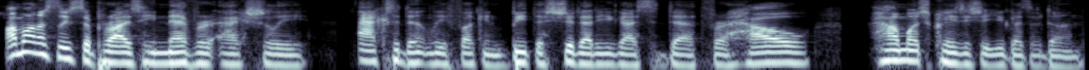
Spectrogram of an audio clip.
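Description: A man's voice: on the low side, a little fast, fairly bright tone, no room sound, studio quality. A young man chatting casually, reacting and joking. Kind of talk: casual chat.

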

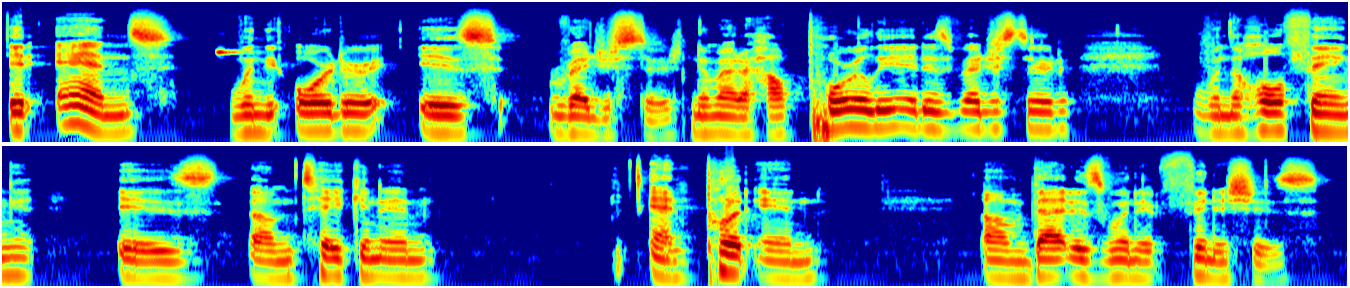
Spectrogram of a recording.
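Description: Male podcast host, mid-pitched, halting, laughs a lot. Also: fairly even intonation, a little mellow. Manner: halting with many ums, laughs often. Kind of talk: casual podcast game hosting.

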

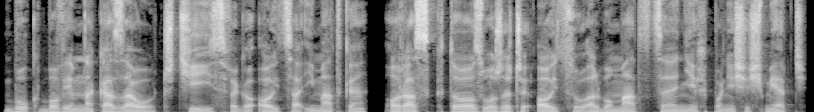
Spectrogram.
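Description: A man reading scripture aloud in a measured, even, solemn way. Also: low-pitched, dry recording, studio quality. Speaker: Bible reader.

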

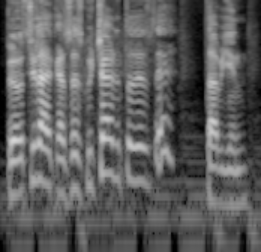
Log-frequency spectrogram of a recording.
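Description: A man's voice: sits high, big pitch swings, racing, faint music behind. A man with a Mexican accent hosting a live radio show in a casual, chatty style. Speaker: radio host.

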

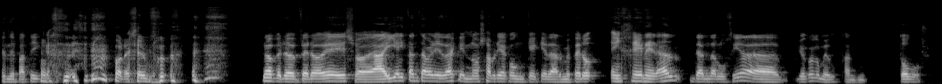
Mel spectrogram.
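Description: A man with a Melillan Spanish accent chats easily as a podcast co-host. His voice is mid-pitched, and his delivery is relaxed and conversational. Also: a little fast. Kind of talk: casual chat.

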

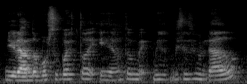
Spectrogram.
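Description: A young Chilean woman co-hosting a casual podcast chat, retelling events with animated quoted dialogue and easy swearing. Her voice sits a little high. The room gives it a noticeable echo. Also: racing. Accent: Chilean Spanish. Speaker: podcast co-host. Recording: echoey room.

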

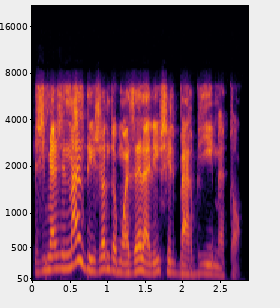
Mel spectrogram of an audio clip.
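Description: A man's voice: on the high side, expressive, a little fast, sharp tone, dry recording. A man with a Quebec French accent hosting a casual interview, teasing his guest with jokes, on a dull lo-fi recording. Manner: teasing, jokey. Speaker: podcast host.

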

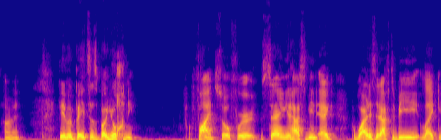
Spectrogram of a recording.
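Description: Male teacher, conversational and halting, gravelly voice, explaining religious text; dull lo-fi sound. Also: fairly high pitch. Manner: conversational, halting, asking and answering his own questions. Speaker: Talmud teacher. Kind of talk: informal Talmud lesson, translating as he goes. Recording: muffled lo-fi recording.

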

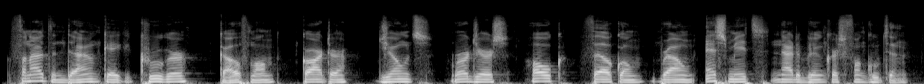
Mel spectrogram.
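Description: A man reading a homemade war story aloud, halting with slips and restarts. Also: lowish voice, darkish tone.

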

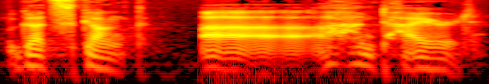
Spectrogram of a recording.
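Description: A man's voice: sits low, big pitch swings, takes it slowly, gravelly, pushed and bright, pitched below the performer's own voice, exaggerated voice. A man voicing a weary, exasperated fisherman in a retold story, with a long reverb on his voice. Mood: tired, reluctant.

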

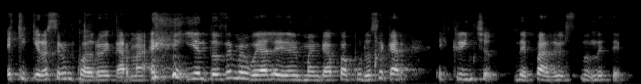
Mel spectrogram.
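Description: Giggly Chilean young woman, slightly high. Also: normal speed, a little mellow. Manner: chatty, trails off and restarts, giggly. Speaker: podcast co-host. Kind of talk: casual chat.

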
